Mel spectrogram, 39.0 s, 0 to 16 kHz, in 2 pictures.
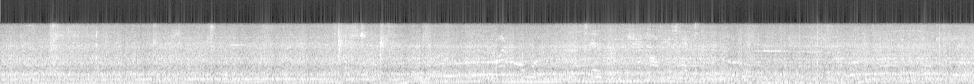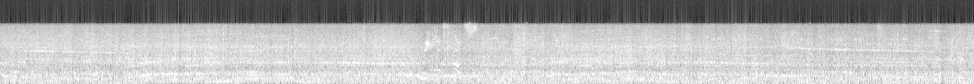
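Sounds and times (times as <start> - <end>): bus engine rising and falling: 0.0 - 38.9
road rumble: 0.0 - 38.9.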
